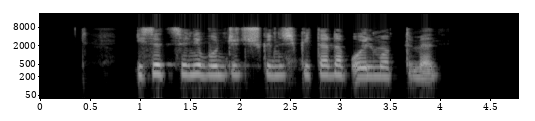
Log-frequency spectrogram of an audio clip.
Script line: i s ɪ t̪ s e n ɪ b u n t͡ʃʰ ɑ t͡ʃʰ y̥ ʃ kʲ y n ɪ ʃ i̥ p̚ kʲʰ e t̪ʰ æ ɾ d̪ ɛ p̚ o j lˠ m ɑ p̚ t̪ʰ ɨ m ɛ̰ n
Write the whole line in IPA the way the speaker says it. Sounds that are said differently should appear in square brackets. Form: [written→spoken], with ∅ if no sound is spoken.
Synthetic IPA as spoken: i s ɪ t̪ s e n ɪ b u n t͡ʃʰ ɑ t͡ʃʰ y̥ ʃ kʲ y n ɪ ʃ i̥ p̚ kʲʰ e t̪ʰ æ ɾ d̪ ɛ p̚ o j lˠ m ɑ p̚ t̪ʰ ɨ m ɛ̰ n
